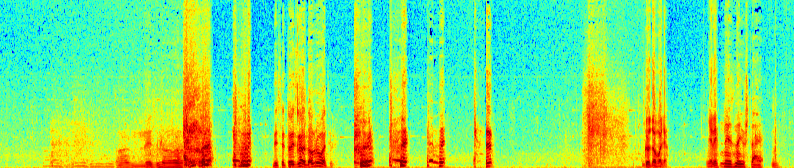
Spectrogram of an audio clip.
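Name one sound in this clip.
A man coughs hoarsely.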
